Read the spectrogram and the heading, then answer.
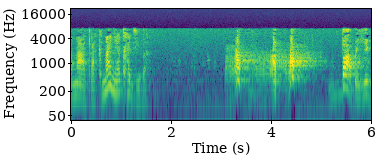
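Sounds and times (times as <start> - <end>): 
speech: 0.0 - 1.7, 4.0 - 4.5, 5.2 - 6.0
dog barking: 3.2 - 5.0.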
